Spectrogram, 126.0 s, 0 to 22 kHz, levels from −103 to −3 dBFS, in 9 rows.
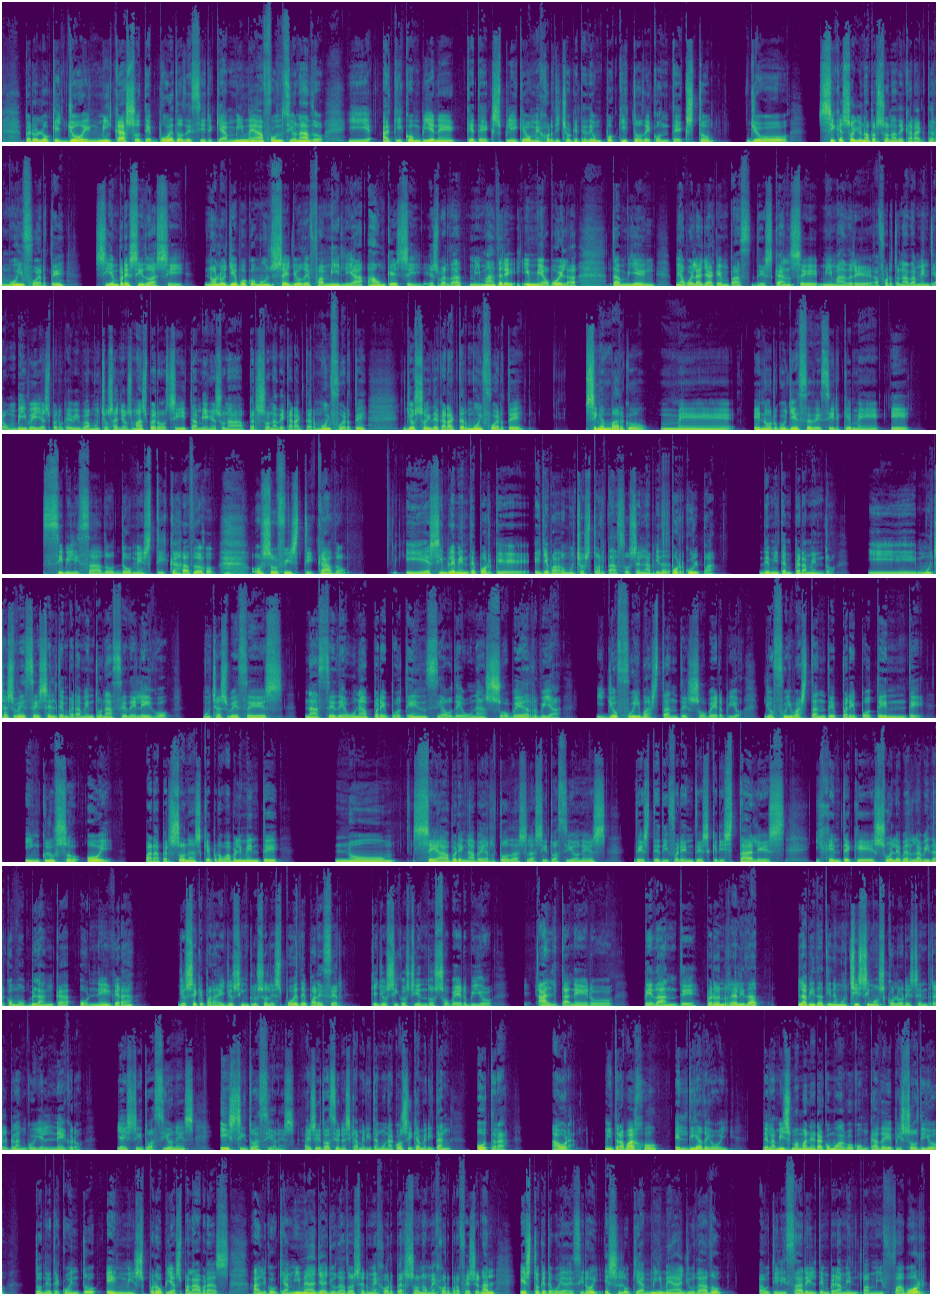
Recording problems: choppy; very; from 50 to 52 s, at 2:01 and at 2:05; 6% of the speech affected

